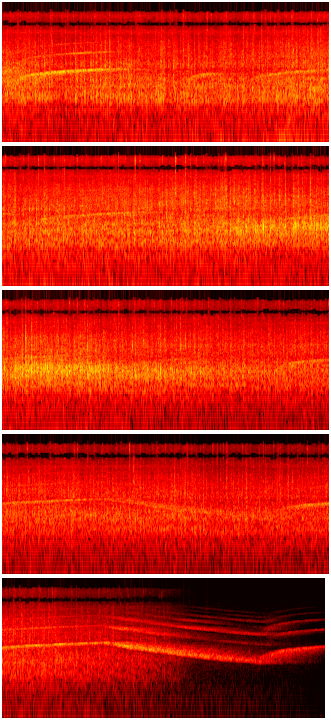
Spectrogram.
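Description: A siren wailing in slow rising and falling sweeps, repeating every couple of seconds over a steady engine-like rumble; the whole sound fades out near the end.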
